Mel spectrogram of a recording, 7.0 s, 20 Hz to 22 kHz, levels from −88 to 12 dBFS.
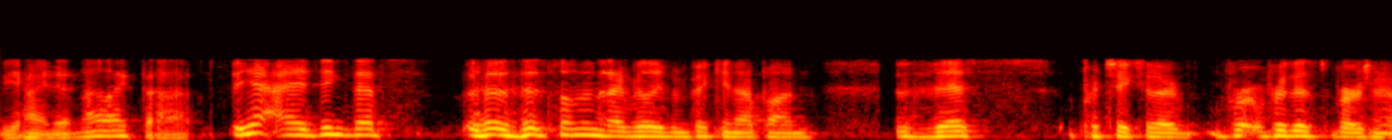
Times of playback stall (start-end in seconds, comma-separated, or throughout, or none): none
